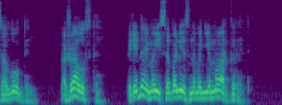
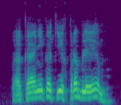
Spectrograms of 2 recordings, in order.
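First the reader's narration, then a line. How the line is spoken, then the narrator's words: Dry. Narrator (Russian): сухо сообщил тот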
